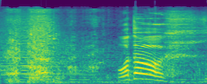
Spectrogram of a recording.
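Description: Dialogue: a man's voice says a couple of words in Hindi, with a pause before them.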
